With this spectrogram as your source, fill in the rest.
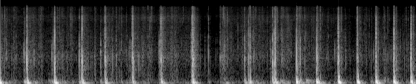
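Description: A pair of black leather gloves worn on both hands clap and press together, making a steady series of soft, dull, low thumps with very little ring. The claps come at an even pace and then quicken and grow slightly stronger toward the end.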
